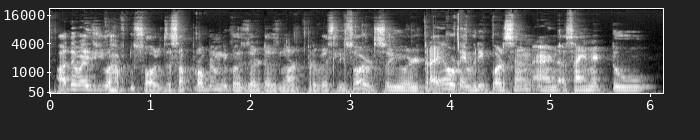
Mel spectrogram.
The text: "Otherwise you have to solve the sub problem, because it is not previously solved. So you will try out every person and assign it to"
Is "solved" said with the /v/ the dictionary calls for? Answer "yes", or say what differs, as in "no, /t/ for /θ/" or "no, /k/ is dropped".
yes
